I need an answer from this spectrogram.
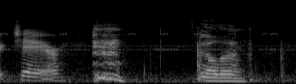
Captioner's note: clearing throat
